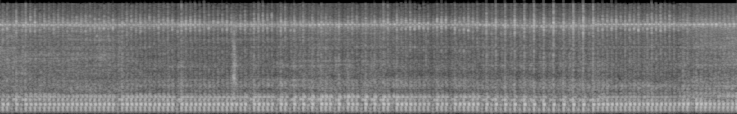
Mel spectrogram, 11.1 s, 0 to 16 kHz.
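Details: 1967–68 Sears Suburban single-cylinder engine on a makeshift vaporizer carb fed through a ball valve, one throttle setting, no gas tank: fast uneven chuffing that stumbles now and then; mixture not right, loses power going uphill.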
